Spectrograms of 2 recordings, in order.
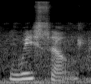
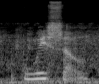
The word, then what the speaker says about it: whistle: wanted wanted rule number two use silent T when T is in between consonant sounds so the pattern is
